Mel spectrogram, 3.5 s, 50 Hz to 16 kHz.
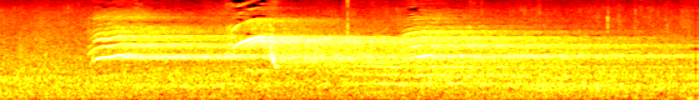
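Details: During a training session with belugas Gray, Mirai and Nico at Port of Nagoya Public Aquarium on 16 December 2018, a steady harmonic whistle breaks into a short upward squeak and then continues, fading in a reverberant hall.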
